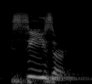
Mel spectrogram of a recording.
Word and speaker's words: Caesar: with are funny accents it's pronounced Caesar like the salad and yeah I'm going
